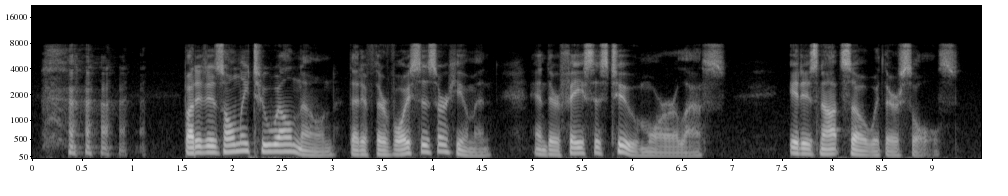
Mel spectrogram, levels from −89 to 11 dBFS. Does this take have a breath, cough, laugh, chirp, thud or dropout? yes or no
yes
